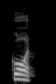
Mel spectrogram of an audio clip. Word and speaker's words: กฎ: กฎ has a middle class consonant and a dead syllable, so it's low tone.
